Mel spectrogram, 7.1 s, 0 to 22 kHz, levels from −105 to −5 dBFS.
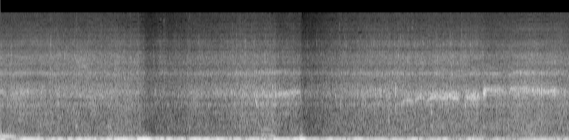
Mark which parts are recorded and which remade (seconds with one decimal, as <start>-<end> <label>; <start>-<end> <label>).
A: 0.0-0.6 remade; 0.6-1.1 recorded; 1.1-1.9 remade; 1.9-5.9 recorded; 5.9-7.1 remade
